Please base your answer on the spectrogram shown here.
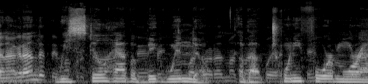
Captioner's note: through translator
